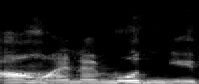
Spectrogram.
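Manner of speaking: ordinary delivery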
